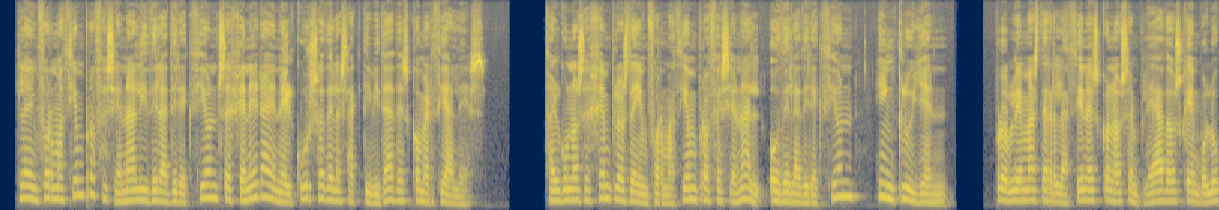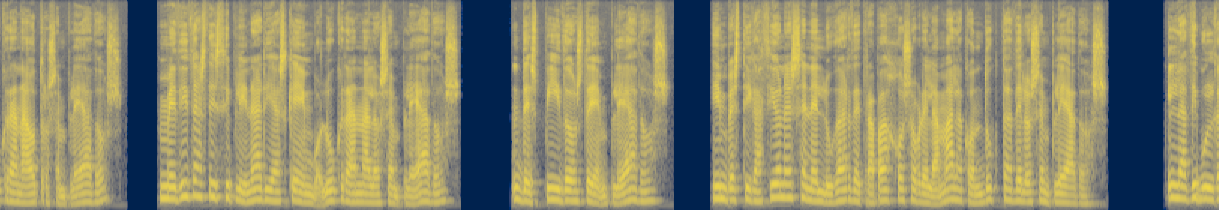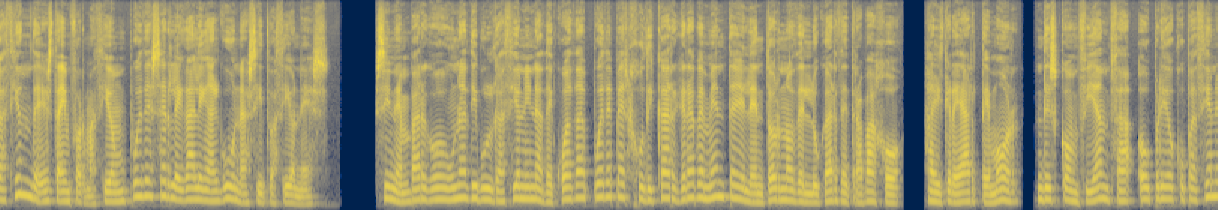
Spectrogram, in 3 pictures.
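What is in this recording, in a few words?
Spanish elearning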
